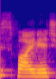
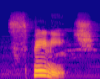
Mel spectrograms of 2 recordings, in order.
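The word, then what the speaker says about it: spinach: स्पेनिश कहा जाता है इसको आपने स्पाइनच नहीं बोलना यह वर्ड होगा स्पेनिश सिरका को इंग्लिश में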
